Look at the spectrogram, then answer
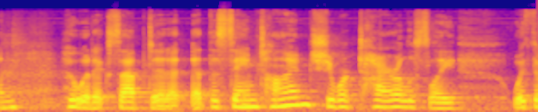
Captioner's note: none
